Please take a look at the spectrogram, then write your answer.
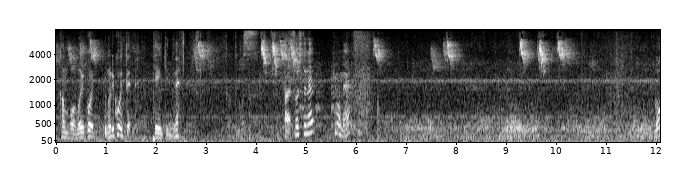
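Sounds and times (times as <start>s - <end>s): small bird chirping: 0.0s - 5.4s, 6.3s - 11.9s.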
